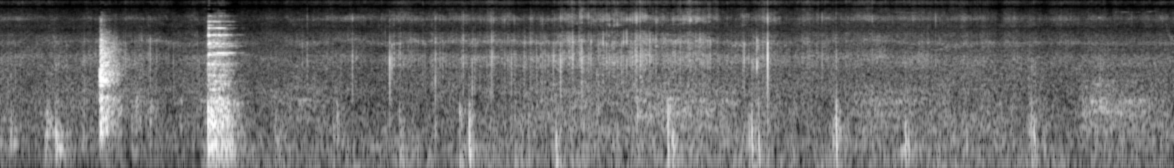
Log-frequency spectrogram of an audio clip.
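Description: Propane-fired melting furnace with brass heating in its crucible: scattered crackling and ticking over a steady hiss, with two louder sharp cracks about one and two seconds in.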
